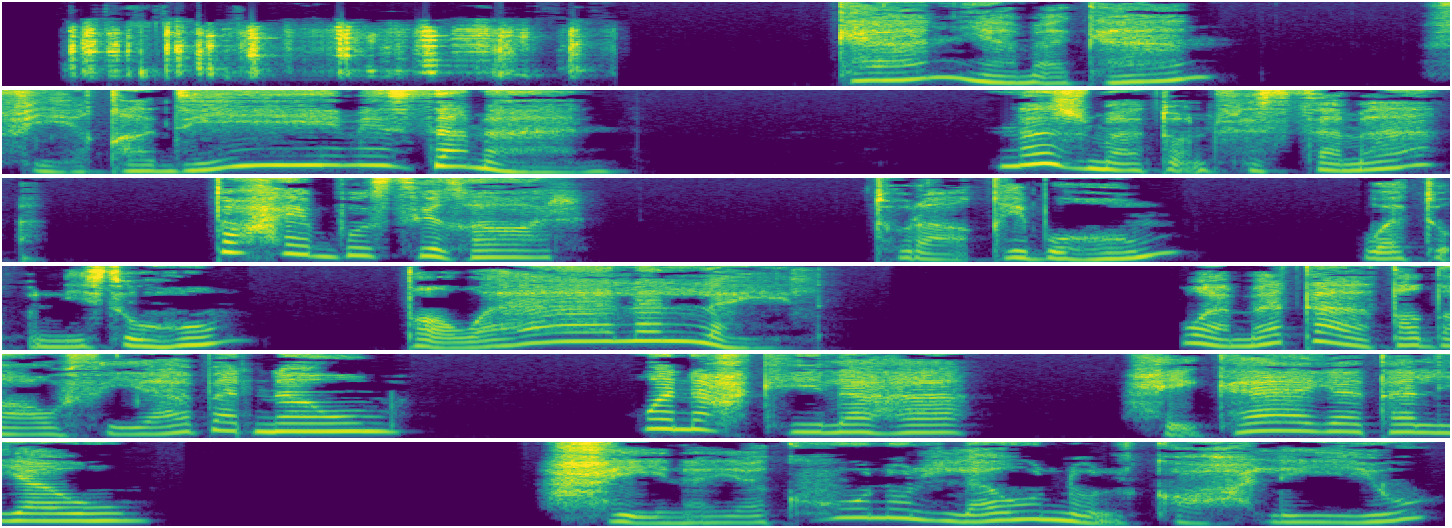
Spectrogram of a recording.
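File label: bed story, Kids content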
